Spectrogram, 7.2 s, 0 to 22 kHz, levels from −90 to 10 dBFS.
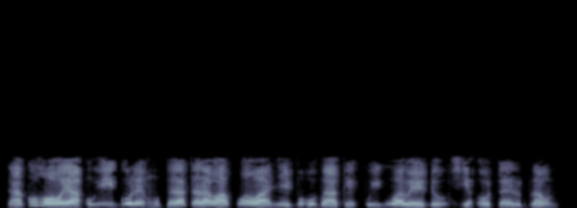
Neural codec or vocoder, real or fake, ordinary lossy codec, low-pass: codec, 16 kHz, 2 kbps, FunCodec, trained on Chinese and English, 25 frames a second; fake; MP3, 24 kbps; 5.4 kHz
